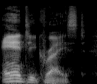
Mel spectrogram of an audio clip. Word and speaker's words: Antichrist: the sentence so Antichrist so Antichrist when you say it like Northland or Emily there's a stress on the ant and there's a stress on the I so this ant and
